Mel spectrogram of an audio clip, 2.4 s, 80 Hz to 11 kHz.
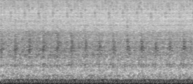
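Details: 2001 Jeep Cherokee 4.0 at steady idle with a sharp, regular bottom-end-style knock; the flexplate is new, and the cause is undetermined.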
